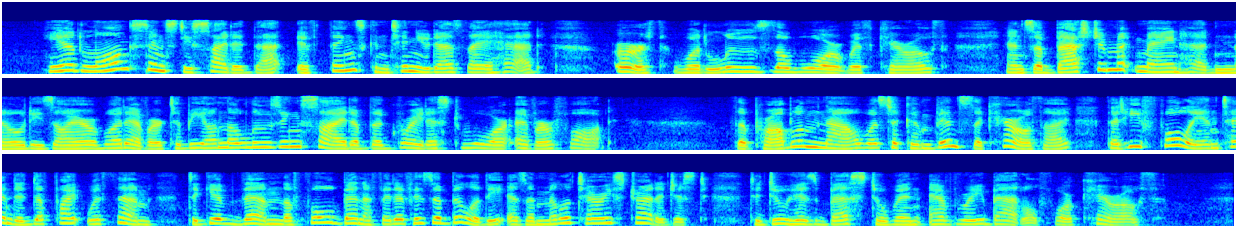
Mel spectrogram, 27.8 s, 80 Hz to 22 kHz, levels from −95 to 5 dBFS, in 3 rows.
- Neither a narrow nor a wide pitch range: Yes, average, 5.0 semitones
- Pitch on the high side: Yes, high, 210 Hz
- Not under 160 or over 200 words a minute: Yes, average, 165 wpm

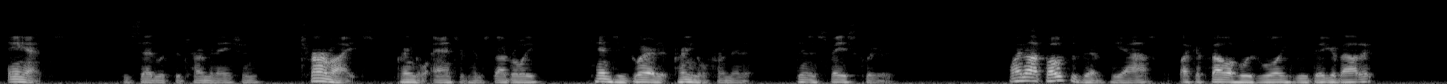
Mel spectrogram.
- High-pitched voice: No, low, 100 Hz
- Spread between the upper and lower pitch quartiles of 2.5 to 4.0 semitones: Yes, average, 3.0 semitones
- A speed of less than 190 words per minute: Yes, average, 160 wpm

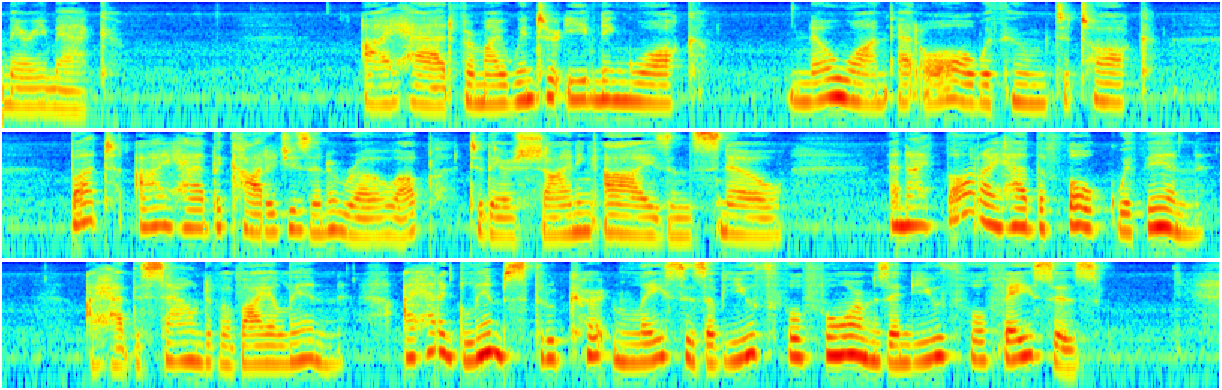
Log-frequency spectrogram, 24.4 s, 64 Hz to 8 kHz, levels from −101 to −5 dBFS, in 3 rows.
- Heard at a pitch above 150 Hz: Yes, medium, 185 Hz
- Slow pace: No, average, 150 wpm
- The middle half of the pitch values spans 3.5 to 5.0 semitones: Yes, average, 4.0 semitones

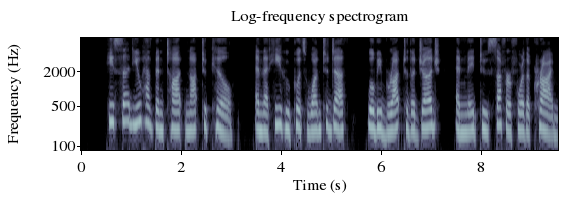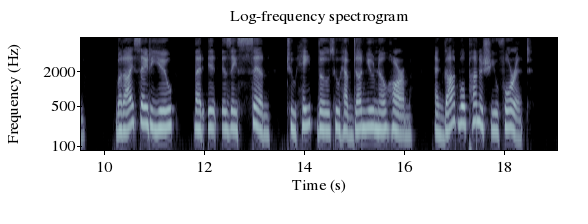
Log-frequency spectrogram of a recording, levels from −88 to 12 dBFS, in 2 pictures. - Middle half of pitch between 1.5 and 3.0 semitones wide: Yes, narrow, 2.6 semitones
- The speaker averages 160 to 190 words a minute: Yes, average, 180 wpm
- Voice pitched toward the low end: No, high, 200 Hz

